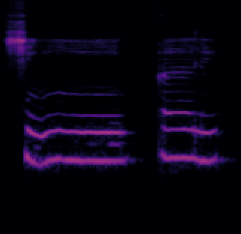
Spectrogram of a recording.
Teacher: شین میں تفشی والی سیٹی کو ظاہر کریں گے۔ شین کو ایک الف یعنی 3 مقدار کھینچ کے پڑھیں گے، جبکہ الف کو بغیر کھینچے پڑھیں گے، شین الف۔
